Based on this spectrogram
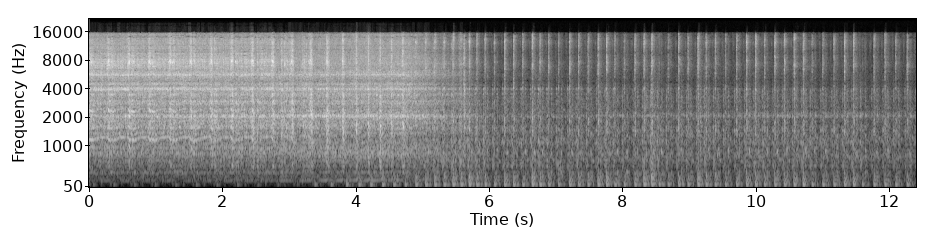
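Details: Hard-starting RZR, in low gear, with smoke coming from the back: rapid, regular chugging of about three beats a second that fades and weakens without catching cleanly; it cranks but won't stay running.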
